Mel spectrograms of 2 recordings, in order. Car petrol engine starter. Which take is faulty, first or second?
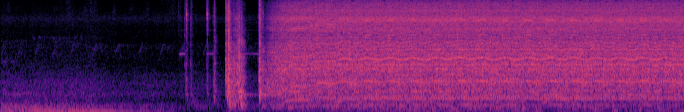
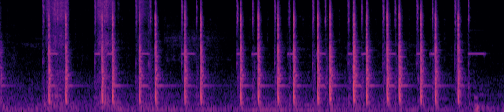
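second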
